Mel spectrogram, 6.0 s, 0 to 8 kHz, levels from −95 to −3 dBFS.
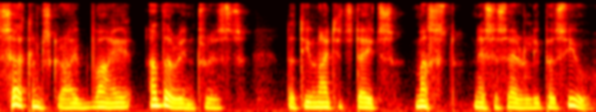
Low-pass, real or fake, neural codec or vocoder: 7.2 kHz; fake; autoencoder, 48 kHz, 128 numbers a frame, DAC-VAE, trained on Japanese speech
